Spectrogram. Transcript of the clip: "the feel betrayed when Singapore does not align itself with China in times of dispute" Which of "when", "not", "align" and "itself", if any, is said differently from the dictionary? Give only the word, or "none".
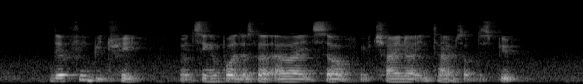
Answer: align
